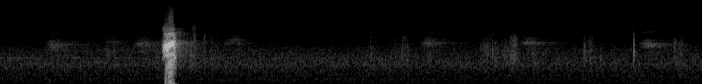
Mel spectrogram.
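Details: Eurasian magpie (Pica pica), call.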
